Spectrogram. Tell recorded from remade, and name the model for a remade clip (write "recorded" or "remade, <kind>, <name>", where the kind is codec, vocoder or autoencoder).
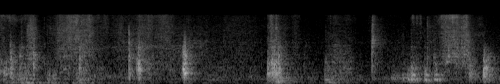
recorded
